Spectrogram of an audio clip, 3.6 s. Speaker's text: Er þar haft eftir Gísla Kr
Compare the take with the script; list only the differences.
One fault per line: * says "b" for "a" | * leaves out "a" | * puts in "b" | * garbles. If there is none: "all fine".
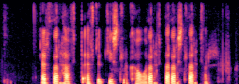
* garbles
